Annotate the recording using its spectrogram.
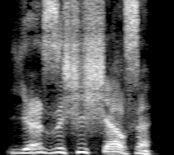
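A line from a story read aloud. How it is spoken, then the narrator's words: Choked hoarse reply. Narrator (Russian): прохрипел я в ответ, ибо натянутый ворот рубахи сдавливал шею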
